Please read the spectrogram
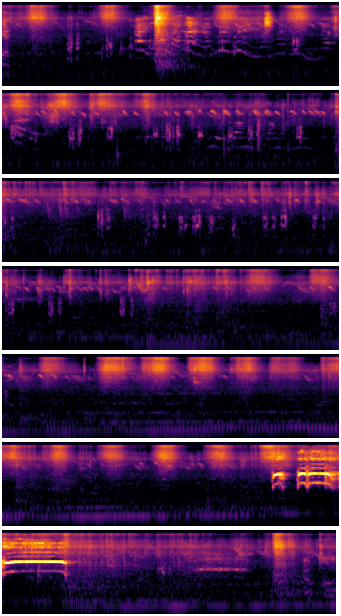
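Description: A rooster crows once near the end, a loud call about two seconds long. Before it come scattered quieter clucks and bird calls.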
